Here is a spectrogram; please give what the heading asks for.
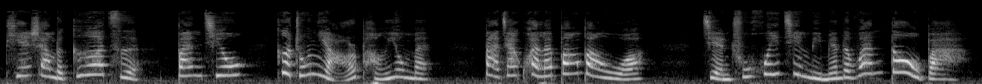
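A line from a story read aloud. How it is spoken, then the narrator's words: Loud shout skyward. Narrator (Chinese): 朝着天空大声的喊道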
